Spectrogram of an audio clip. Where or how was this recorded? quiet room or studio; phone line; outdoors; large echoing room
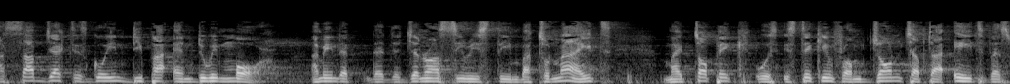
large echoing room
